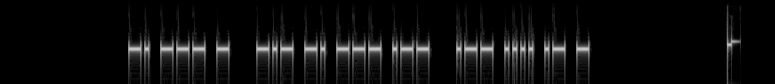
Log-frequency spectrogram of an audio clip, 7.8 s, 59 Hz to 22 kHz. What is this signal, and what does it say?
Morse code, heard as a keyed tone, about 30 wpm, 700 Hz. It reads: NOT KNOW WHAT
